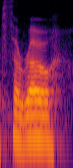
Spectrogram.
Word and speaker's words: Thoreau: you've been calling him Thoreau all your life that's fine it's a French name and the French will tell you with some pointedness that we're both wrong it should be pronounced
